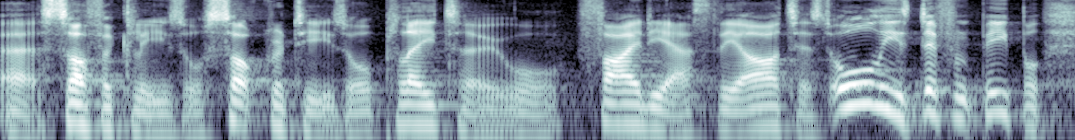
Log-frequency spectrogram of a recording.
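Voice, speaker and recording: Using very wide pitch swings, a man with a British accent speaks at a medium pitch. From Britain. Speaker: preacher. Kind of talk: sermon. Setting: church. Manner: hesitant, many fillers.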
